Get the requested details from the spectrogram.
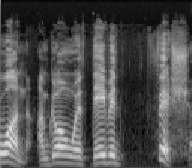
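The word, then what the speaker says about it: Pysh: Number one, I'm going with David Fish. I believe that's how it's pronounced, P-Y-S-H.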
